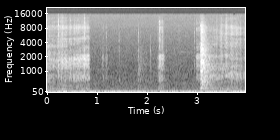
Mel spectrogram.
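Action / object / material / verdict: scrape / leather knife sheath / leather / none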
